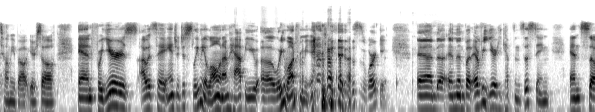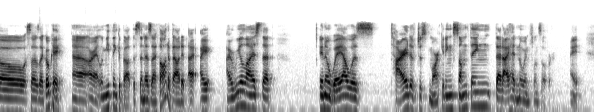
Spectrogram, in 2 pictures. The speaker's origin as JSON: {"language": "English", "country": "Germany", "moved": "yes", "said": "I'm, I'm German, I'm from Germany"}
